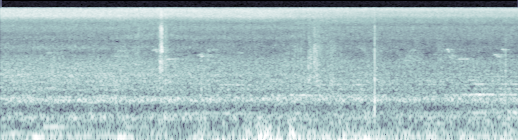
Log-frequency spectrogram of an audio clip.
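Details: Arriving bee swarm at a swarm trap, heard as a deep rumbling drone that swells in the middle, with a few brief clicks and ticks over the constant buzz.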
